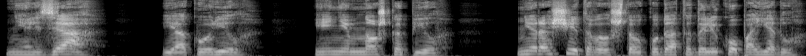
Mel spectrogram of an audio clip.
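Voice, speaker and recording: A woman voicing a reckless, cheerful male getaway driver who talks low and stubborn in an audiobook. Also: steady tone, moderate pace, close to an everyday voice. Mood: gruff.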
